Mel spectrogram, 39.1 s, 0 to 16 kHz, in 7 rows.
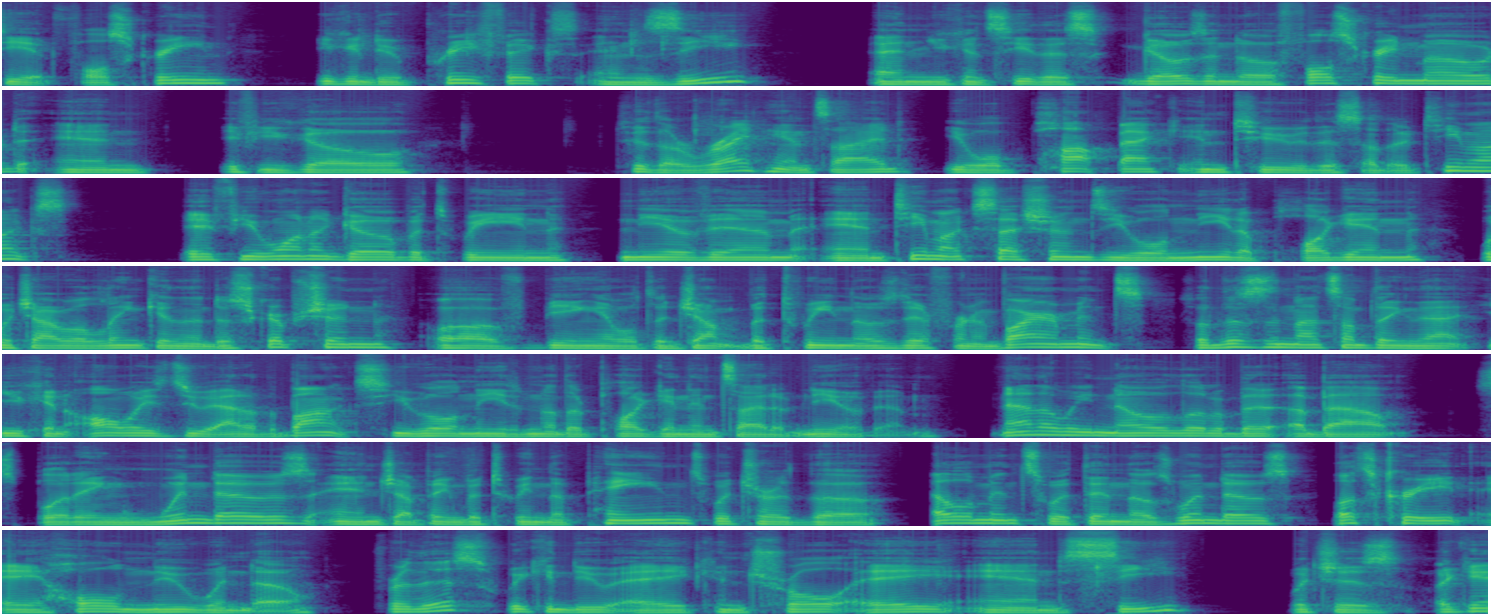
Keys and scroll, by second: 1.7 ctrl+a, 2.3 z, 7.6 ctrl+a, 8.1 Right, 36.8 ctrl+a, 37.6 c.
